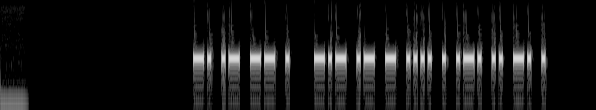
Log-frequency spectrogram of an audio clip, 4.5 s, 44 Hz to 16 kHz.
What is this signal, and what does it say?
Morse code, heard as a keyed tone, about 42 wpm, 700 Hz. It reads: NAME KATHERINE
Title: Practice QSO - Exchange 1 - Beginning - 45wpm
